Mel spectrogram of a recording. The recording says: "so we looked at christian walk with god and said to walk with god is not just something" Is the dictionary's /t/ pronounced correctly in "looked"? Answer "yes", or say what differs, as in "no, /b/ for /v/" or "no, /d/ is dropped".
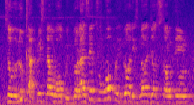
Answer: no, /t/ is dropped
